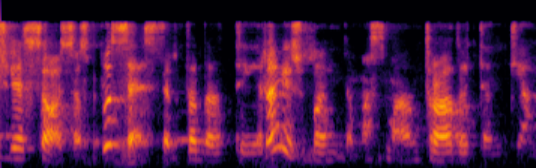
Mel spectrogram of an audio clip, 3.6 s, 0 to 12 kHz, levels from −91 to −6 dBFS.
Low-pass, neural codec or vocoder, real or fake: 7.2 kHz; codec, 16 kHz, 6 kbps, DAC; fake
